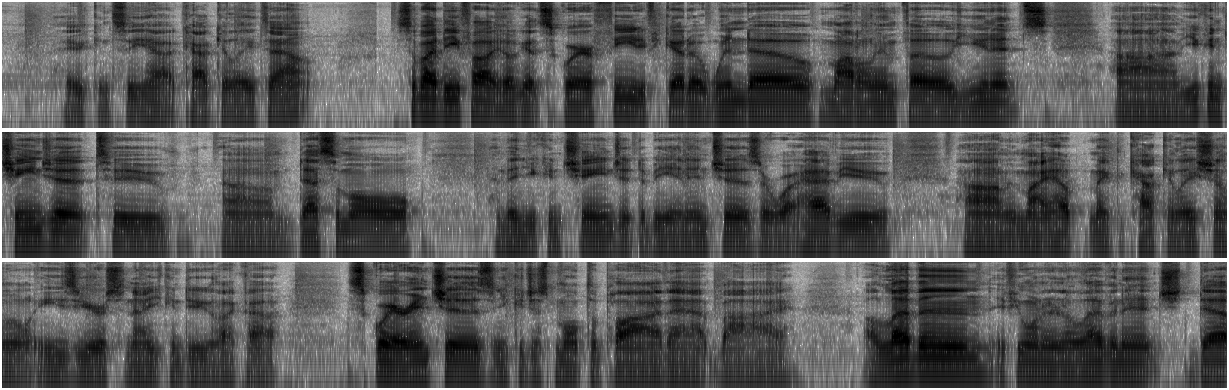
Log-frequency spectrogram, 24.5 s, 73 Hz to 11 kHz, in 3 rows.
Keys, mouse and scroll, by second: 7.0 click, 8.0 click, 10.0 click, 11.1 click, 14.4 click, 15.3 right click, 17.7 click, 17.9 ctrl+shift+r, 17.9 click.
